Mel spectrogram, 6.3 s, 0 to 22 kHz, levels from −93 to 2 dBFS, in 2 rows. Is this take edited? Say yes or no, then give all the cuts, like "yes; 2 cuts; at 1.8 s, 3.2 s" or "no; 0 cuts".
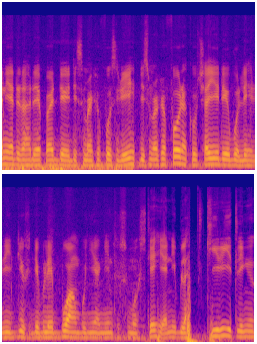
yes; 2 cuts; at 1.7 s, 4.9 s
